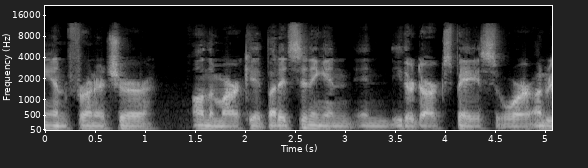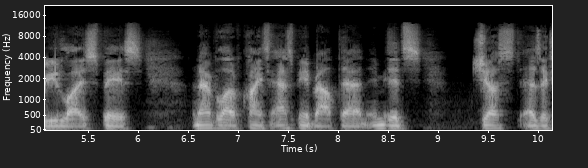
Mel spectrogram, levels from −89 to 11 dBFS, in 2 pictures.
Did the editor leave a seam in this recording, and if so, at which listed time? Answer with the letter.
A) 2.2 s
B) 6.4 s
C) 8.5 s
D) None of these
C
